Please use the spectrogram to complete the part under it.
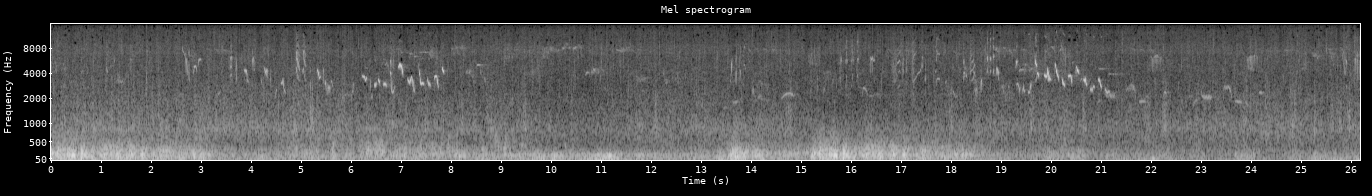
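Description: Waves wash onto a rocky shore in slow surges.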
